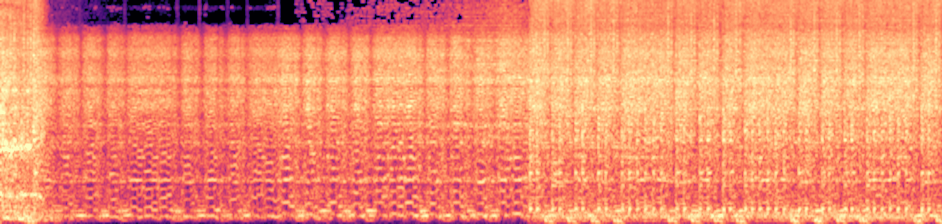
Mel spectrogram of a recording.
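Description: Instrumental death metal passage with guitars and drums and no vocals. Less than a second in, the sound thins to a narrower, bass-less riff with rapid, even strokes. About eight seconds in, the full band with heavy low end comes back in louder.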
